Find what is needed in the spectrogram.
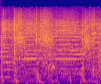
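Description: Dubbed fight-scene sound effects: about four punch-and-kick hits in quick succession, each a sharp impact with a short falling swoosh. They play over a steady orchestral film score.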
